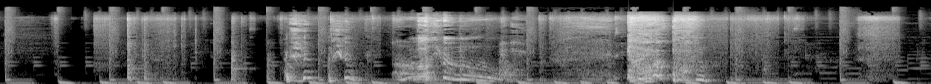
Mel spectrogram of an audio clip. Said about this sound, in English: I've never coughed so much in my life.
